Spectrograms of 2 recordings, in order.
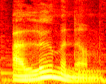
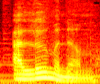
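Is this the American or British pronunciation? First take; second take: American; American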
